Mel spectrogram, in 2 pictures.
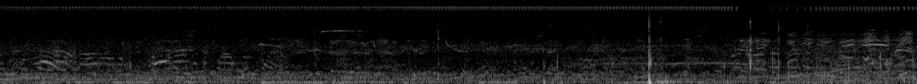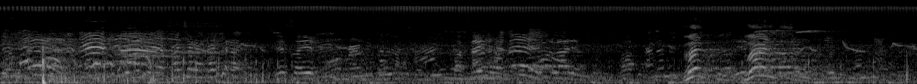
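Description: Young girls shout and call to each other across an open field.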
